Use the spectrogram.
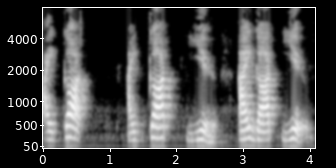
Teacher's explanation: Lembrando que as letrinhas em vermelho são as consoantes oclusivas, ou seja, cortam o som. Então o T viria cortando o som do O.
